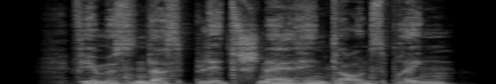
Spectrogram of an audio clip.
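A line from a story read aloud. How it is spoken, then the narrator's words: Hissing. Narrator (German): zischte er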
